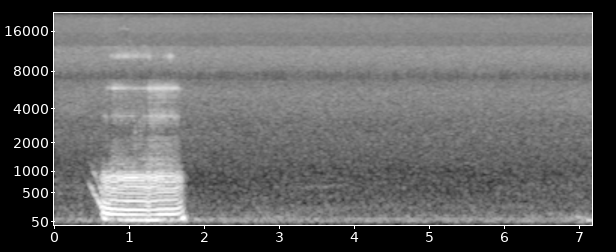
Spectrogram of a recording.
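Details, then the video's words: Dungi, a pet Shih Tzu, snores once in a single buzzy, deep harmonic rasp lasting about a second, then the room falls quiet with only faint background hiss. "귀여운시츄의 코골이"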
